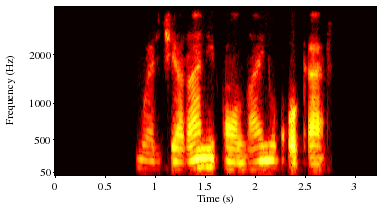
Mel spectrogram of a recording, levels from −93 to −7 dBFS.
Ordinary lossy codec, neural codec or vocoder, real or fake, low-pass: Opus, 24 kbps; none; real; 3.6 kHz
